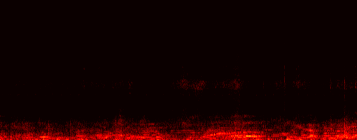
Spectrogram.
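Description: People talking around the pool table, several voices overlapping in casual chatter.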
